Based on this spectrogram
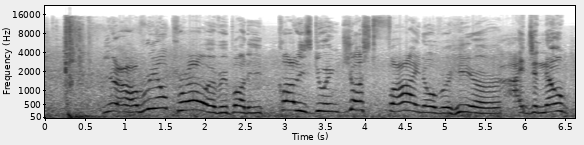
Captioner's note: sarcastically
